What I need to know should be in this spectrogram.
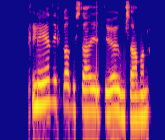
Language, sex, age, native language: Icelandic, male, 9, Icelandic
